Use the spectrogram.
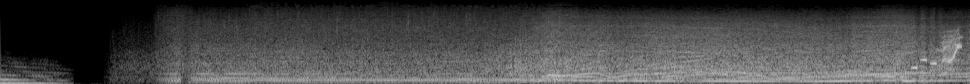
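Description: A Formula 1 car in the F1 2019 racing game pulls away after a brief silence, its engine note climbing steadily through the gears and sweeping up in pitch, alone and growing louder toward the end.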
